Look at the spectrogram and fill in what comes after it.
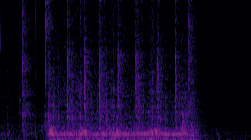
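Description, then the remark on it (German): A sewing machine runs in a steady, fast burst of stitching for about a second and a half, fairly loud, with rapid rhythmic clatter and no talking over it. It is stitching gathered fabric while the gathers are pushed in with scissors. “So wie so ein bisschen, sieht auch so ein bisschen Kamikaze-Nähen aus, aber ja, also so könnt ihr das natürlich auch schön verteilen, ja.”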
